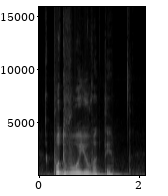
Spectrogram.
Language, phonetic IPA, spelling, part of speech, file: Ukrainian, [pɔdˈwɔjʊʋɐte], подвоювати, verb, Uk-подвоювати.ogg
- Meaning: 1. to double, to redouble 2. to reduplicate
